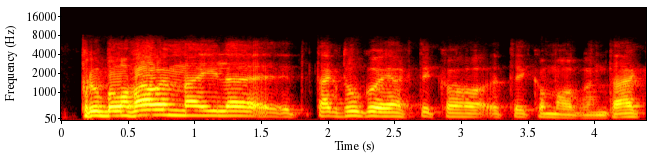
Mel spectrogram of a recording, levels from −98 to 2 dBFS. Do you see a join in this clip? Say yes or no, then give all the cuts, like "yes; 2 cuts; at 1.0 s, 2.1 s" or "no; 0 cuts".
no; 0 cuts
